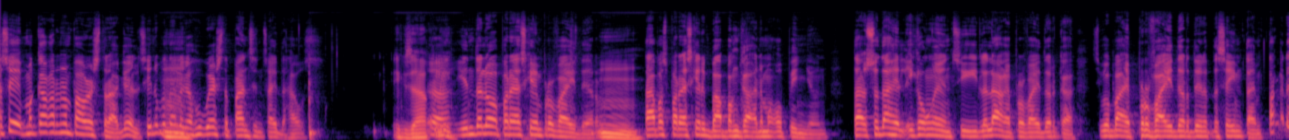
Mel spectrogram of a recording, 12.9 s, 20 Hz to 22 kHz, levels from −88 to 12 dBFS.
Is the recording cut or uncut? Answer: uncut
